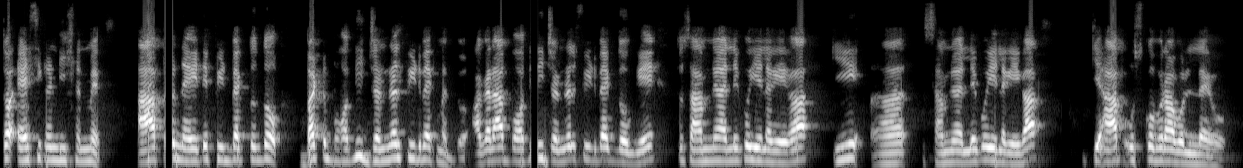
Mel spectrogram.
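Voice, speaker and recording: Casual Hindi-speaking teacher, lo-fi sound. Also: male voice, fairly high pitch, steady tone, moderate pace. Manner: informal, repeats points, addresses students directly. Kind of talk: casual lecture.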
